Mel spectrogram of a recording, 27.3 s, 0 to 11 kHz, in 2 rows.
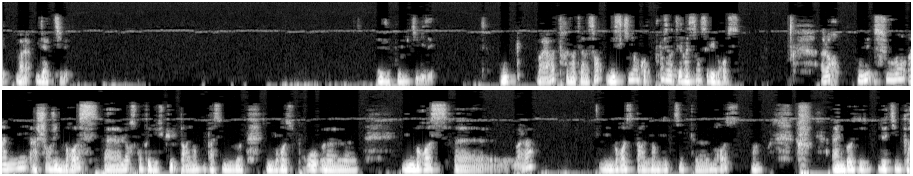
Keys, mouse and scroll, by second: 0.5-2.4 drag, 8.7-11.8 middle drag, 11.8-13.7 drag, 15.8-17.7 drag, 18.5-19.7 middle drag, 19.7-25.1 drag, 26.5 middle click, 27.1-27.2 drag.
